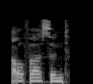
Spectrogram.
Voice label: "auffassend", German; adjectives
